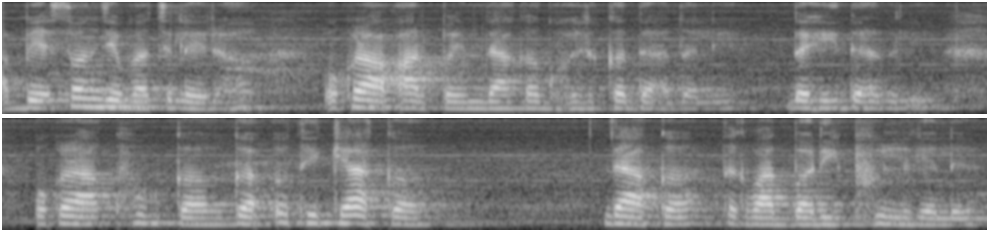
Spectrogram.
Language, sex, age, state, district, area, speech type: Maithili, female, 18-30, Bihar, Saharsa, urban, spontaneous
